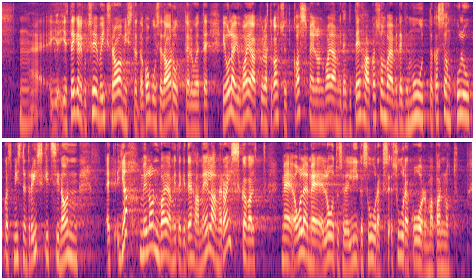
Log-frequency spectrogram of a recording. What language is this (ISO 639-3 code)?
est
